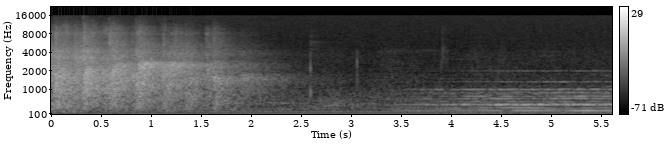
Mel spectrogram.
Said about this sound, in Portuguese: Você pode aplaudir o Senhor, ficar de pé no seu lugar. Glória a Deus.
